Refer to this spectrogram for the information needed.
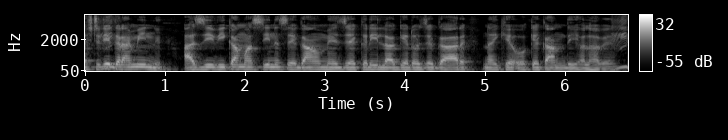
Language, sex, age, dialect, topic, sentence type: Bhojpuri, male, <18, Northern, banking, statement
